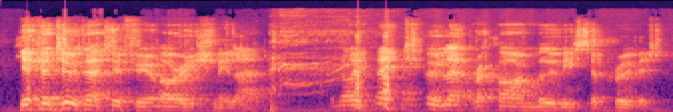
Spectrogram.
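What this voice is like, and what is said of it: Put-on Irish accent. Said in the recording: “he's doing the goddamn accent again”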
